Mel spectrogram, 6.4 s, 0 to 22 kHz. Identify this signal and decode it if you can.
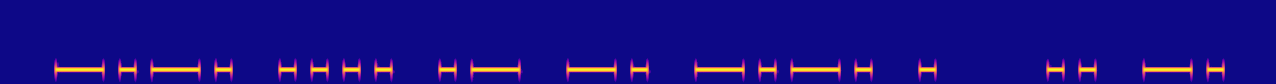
Morse code, heard as a keyed tone, about 15 wpm, 700 Hz. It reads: CHANCE IN
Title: Sentences from Top 1000 Words - Review Part 3 - 15wpm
